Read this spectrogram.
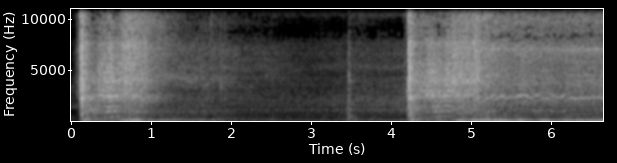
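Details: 1928 Model A with supercharger and fuel injection, started from inside with a little gas: cranks, catches quickly and settles into a steady, even idle with good oil pressure; healthy start.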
